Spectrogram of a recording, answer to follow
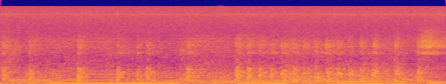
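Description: Punk rock band playing an instrumental stretch of a song on an early demo recording: electric guitar chords over bass and fast drums, with no vocals. The chords change about a third of a second in and again around the two-second mark.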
